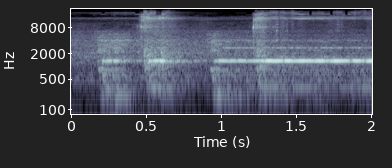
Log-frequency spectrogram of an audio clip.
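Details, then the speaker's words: CNC machine axis after methodical troubleshooting of non-linear motion and missed steps: a steady, clean stepper whine holds one even pitch through each move, with no stutter or lurching; the axis now travels smoothly. "listen to the difference in the machine now you can hear not only the excitement in his voice he actually lets out a big yeah at the end which is awesome but what it really is is you hear the difference in tone of the machine you can hear it i mean it's night and day difference"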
